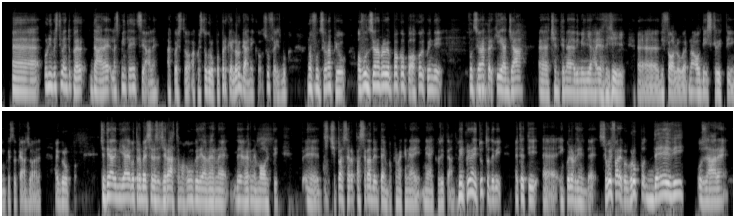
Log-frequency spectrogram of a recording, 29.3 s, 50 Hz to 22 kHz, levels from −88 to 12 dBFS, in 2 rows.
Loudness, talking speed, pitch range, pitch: -18 LUFS, 190 wpm, 120-150 Hz, 130 Hz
